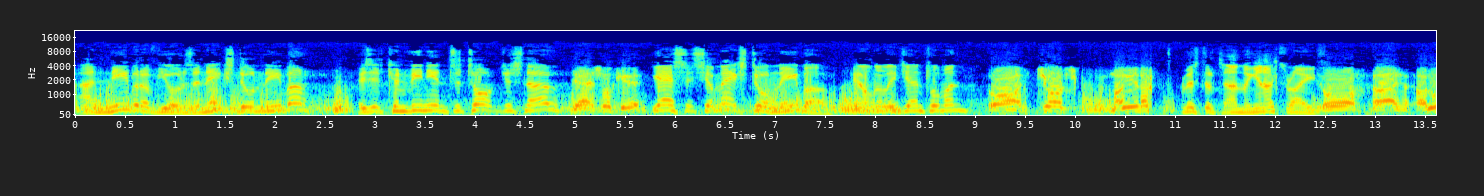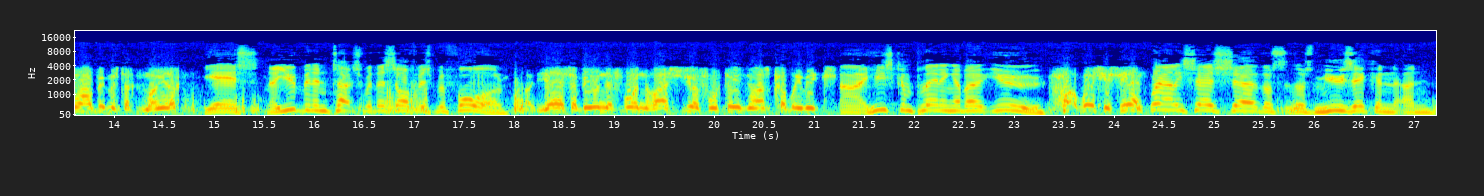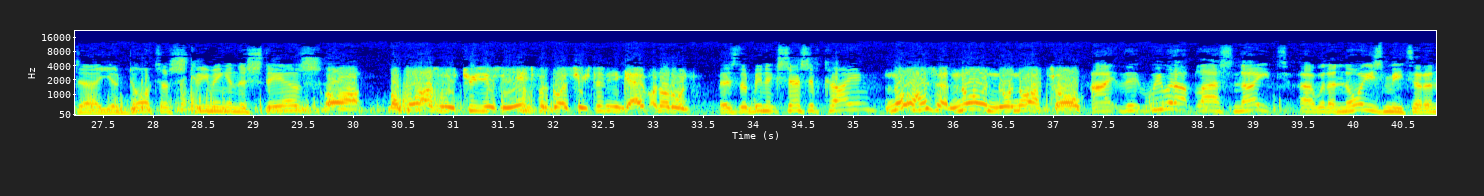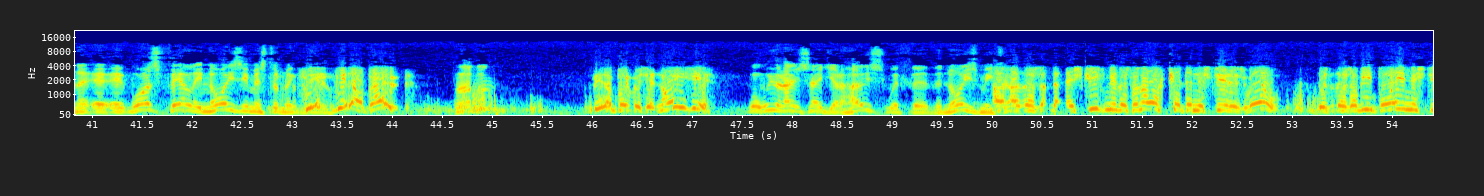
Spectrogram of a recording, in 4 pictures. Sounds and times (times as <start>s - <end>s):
Radio: 0.0s - 22.6s, 23.2s - 26.6s, 27.2s - 40.7s, 41.4s - 48.1s, 49.9s - 54.4s
Speech: 0.0s - 45.1s, 46.0s - 54.4s.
